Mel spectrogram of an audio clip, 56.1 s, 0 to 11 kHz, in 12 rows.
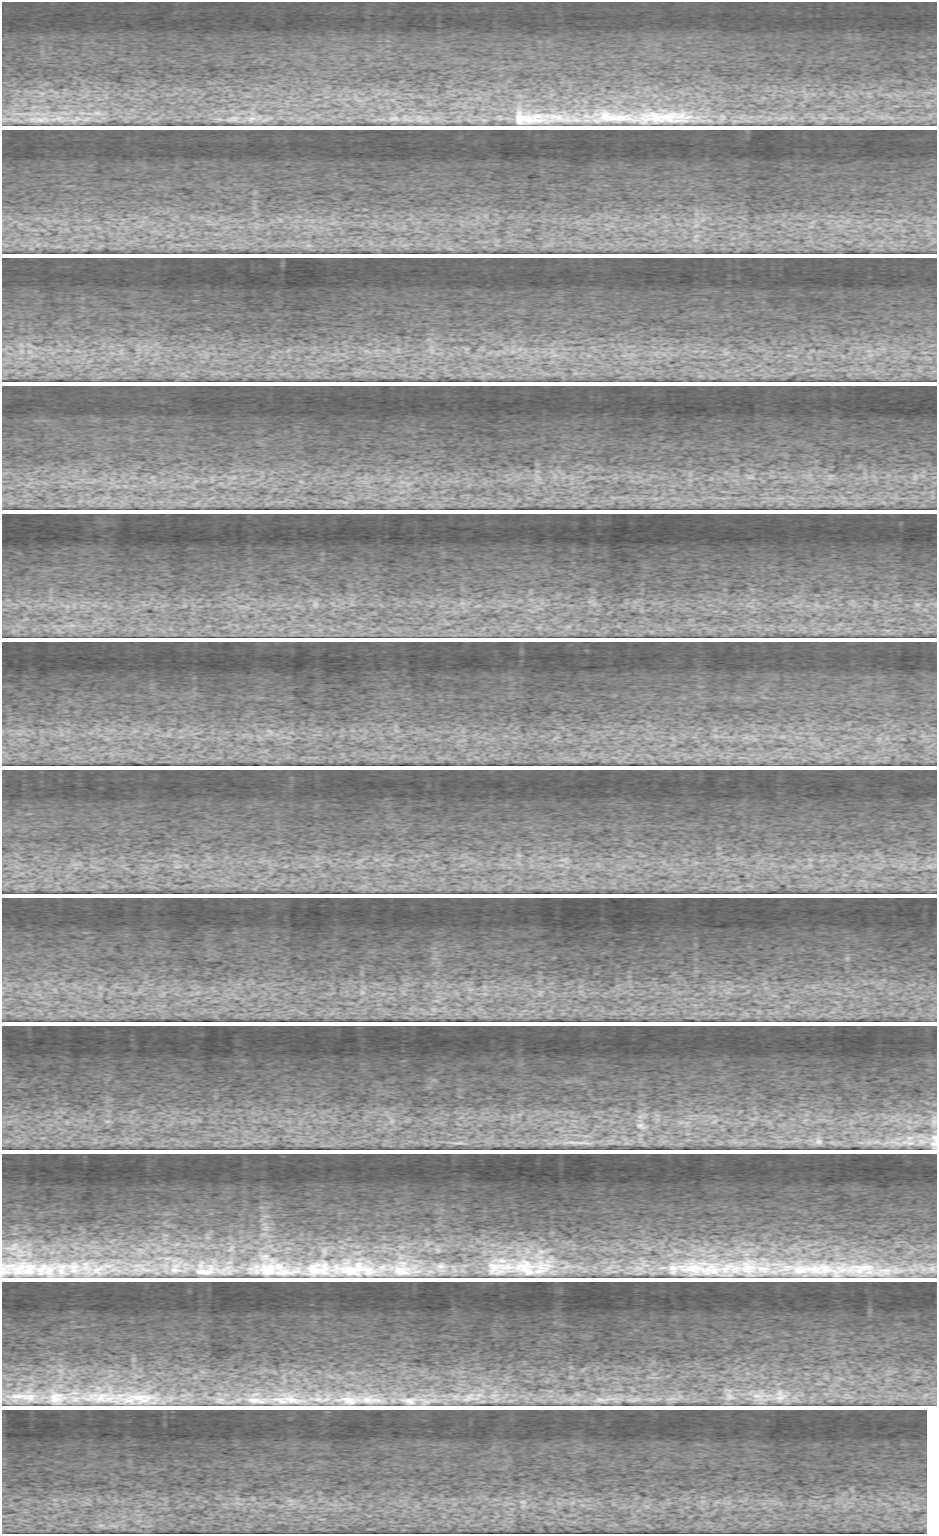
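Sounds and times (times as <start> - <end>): faint thunder rumble: 0.0 - 5.0, 41.2 - 52.1
heavy rain: 0.0 - 56.0.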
